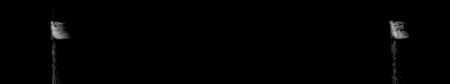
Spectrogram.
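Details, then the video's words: Female chestnut-bellied seed finch giving two short, high, sharp chip calls about three seconds apart, with silence between and no other sounds. "fêmea de curió chamando muito"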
